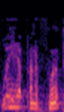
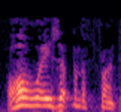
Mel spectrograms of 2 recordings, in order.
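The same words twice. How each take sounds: First: Said in the usual way. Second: Always hit higher and louder, then falling; stress on always. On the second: Acted. Repeats the line with more force.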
